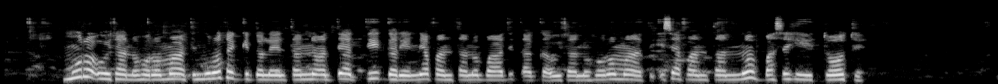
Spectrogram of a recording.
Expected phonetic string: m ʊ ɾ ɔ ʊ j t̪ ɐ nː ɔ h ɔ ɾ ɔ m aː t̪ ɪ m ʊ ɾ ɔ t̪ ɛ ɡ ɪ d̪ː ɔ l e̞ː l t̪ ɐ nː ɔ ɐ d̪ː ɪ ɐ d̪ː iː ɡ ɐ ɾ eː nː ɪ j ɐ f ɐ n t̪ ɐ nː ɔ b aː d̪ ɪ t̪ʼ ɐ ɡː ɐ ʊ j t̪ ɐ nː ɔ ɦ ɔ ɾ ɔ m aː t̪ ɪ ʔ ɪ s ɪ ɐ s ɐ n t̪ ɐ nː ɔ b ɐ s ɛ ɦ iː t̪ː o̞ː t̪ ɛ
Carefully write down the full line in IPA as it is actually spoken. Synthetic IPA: m ʊ ɾ ɔ ʊ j t̪ ɐ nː ɔ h ɔ ɾ ɔ m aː t̪ ɪ m ʊ ɾ ɔ t̪ ɛ ɡ ɪ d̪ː ɔ l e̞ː l t̪ ɐ nː ɔ ɐ d̪ː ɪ ɐ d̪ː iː ɡ ɐ ɾ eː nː ɪ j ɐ f ɐ n t̪ ɐ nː ɔ b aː d̪ ɪ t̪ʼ ɐ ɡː ɐ ʊ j t̪ ɐ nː ɔ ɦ ɔ ɾ ɔ m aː t̪ ɪ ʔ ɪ s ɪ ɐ f ɐ n t̪ ɐ nː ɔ b ɐ s ɛ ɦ iː t̪ː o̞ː t̪ ɛ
